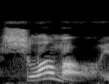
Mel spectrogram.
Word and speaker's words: Shlomo: By the way, that would be the Hebrew pronunciation for Solomon. We say Solomon, that's inaccurate. Shlomo is the guy who's on the throne. That's Hebrew. So he knows that Shlomo's on the throne.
